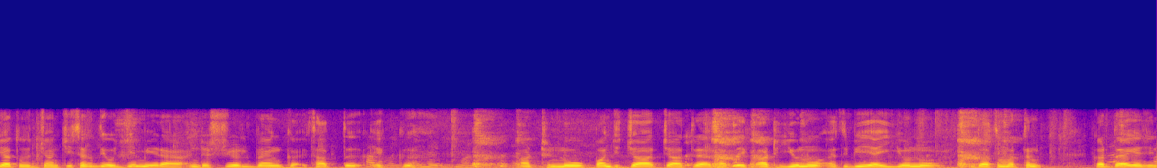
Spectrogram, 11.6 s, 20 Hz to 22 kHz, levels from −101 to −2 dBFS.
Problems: constant background noise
